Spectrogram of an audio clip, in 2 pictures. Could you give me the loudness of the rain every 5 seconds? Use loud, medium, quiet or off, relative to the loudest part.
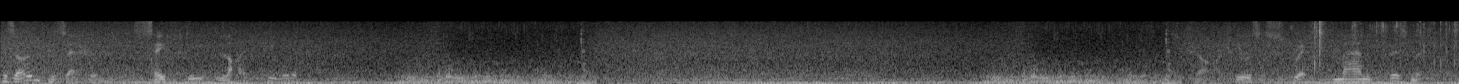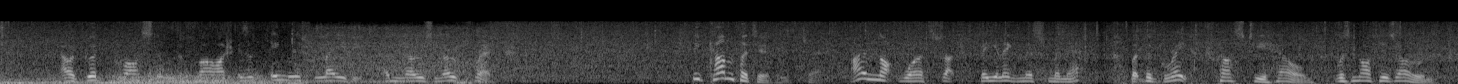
loud, loud, loud, loud, medium, medium.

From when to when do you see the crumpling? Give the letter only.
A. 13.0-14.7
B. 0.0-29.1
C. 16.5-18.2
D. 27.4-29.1
A.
